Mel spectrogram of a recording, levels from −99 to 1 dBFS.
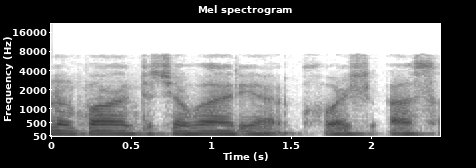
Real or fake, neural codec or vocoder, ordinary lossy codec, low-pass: fake; codec, 16 kHz, 2 kbps, FunCodec, trained on Chinese and English, 25 frames a second; none; 7.2 kHz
